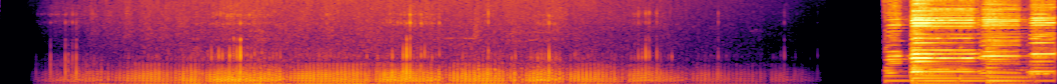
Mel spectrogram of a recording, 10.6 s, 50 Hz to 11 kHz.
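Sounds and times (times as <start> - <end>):
domestic cat purring while being petted: 0.4 - 8.2
music: 8.9 - 10.5.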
